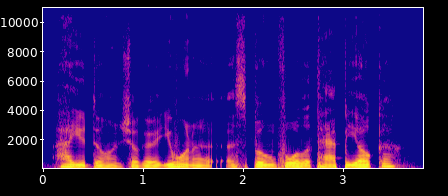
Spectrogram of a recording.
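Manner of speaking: put-on sexy voice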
